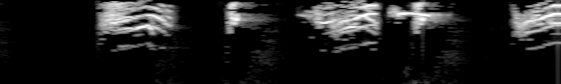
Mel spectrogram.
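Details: Sooty-headed bulbul lure calls for wild birds: five short, harsh, high-pitched squealing bursts separated by pauses, with faint low rumbling underneath.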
